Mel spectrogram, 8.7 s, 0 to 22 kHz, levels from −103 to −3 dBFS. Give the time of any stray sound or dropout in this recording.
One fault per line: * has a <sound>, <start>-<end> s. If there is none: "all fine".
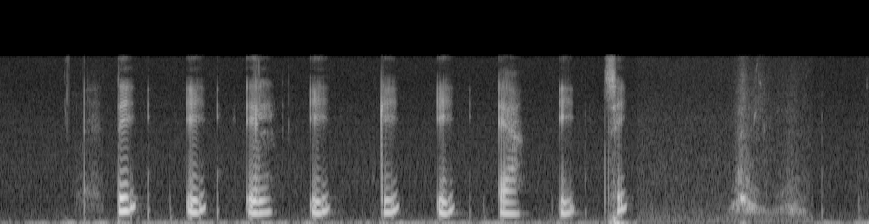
* has a whoosh, 7.3-8.1 s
